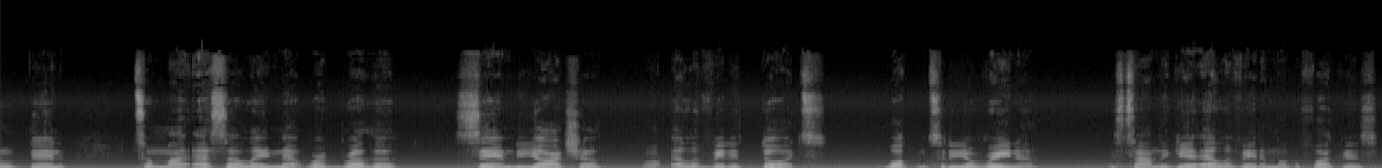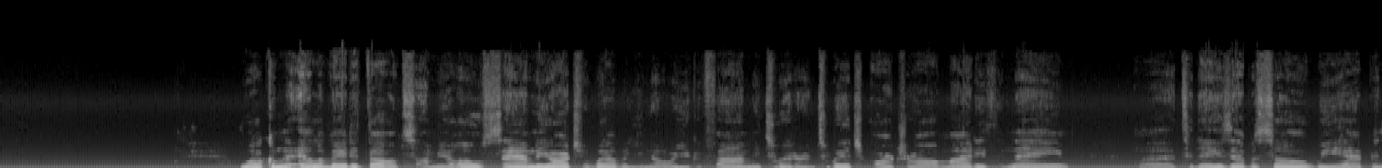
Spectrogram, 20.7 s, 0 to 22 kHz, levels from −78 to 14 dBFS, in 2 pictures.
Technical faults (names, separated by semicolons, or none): mains buzz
